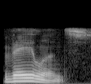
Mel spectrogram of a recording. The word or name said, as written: valence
